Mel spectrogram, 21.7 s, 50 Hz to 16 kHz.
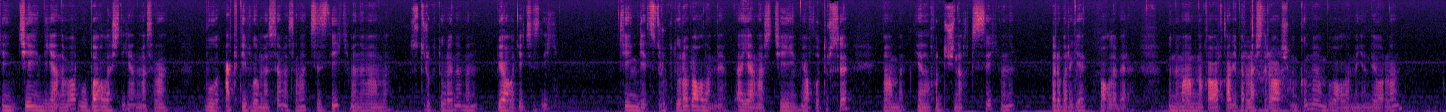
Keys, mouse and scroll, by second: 1.5 scroll, 3.8 click, 4.6 click, 6.5 click, 7.1 click, 9.9 click, 11.7 click, 12.0-12.5 scroll, 12.5 middle click, 12.6 middle click, 13.9 click, 14.5 click, 15.4 click, 16.1 Escape, 18.9 click, 19.5 click, 20.5 click.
